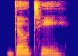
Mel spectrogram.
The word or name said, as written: goatee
